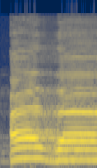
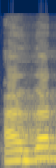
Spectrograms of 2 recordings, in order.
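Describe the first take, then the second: First: The word ends with a lengthened vowel. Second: The word ends with an n sound.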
